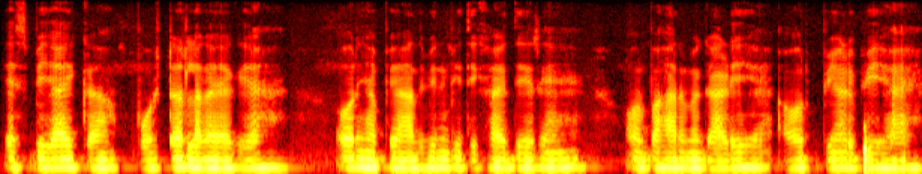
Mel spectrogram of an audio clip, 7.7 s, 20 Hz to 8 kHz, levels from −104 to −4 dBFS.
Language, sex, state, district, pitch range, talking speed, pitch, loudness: Hindi, male, Jharkhand, Palamu, 95-100 Hz, 185 wpm, 95 Hz, -23 LUFS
